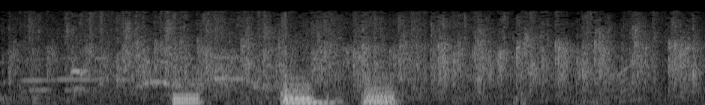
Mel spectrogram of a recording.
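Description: A crowd at the Hideaway applauds steadily, welcoming two performers to the stage for the first time: a dense wash of clapping lasting the whole stretch, with a few brief cheers or whoops rising above it partway through.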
